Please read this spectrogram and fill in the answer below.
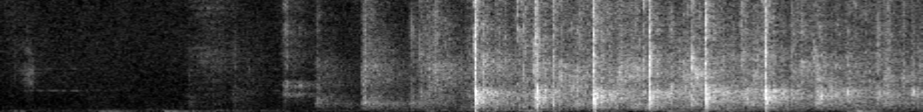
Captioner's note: audience applause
